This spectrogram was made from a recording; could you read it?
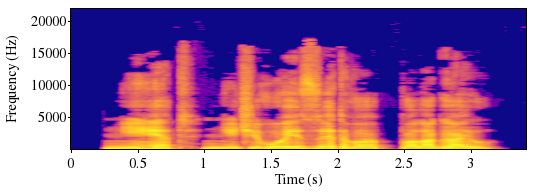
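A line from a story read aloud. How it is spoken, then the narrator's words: Dull muffled voice. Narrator (Russian): глухо произнес Хирш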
